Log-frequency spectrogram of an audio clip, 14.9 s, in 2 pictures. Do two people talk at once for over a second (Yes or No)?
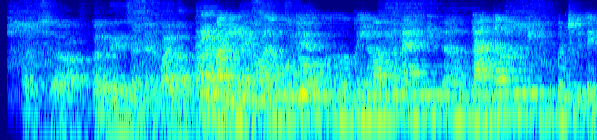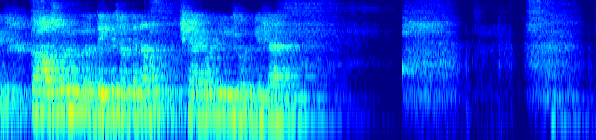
Yes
